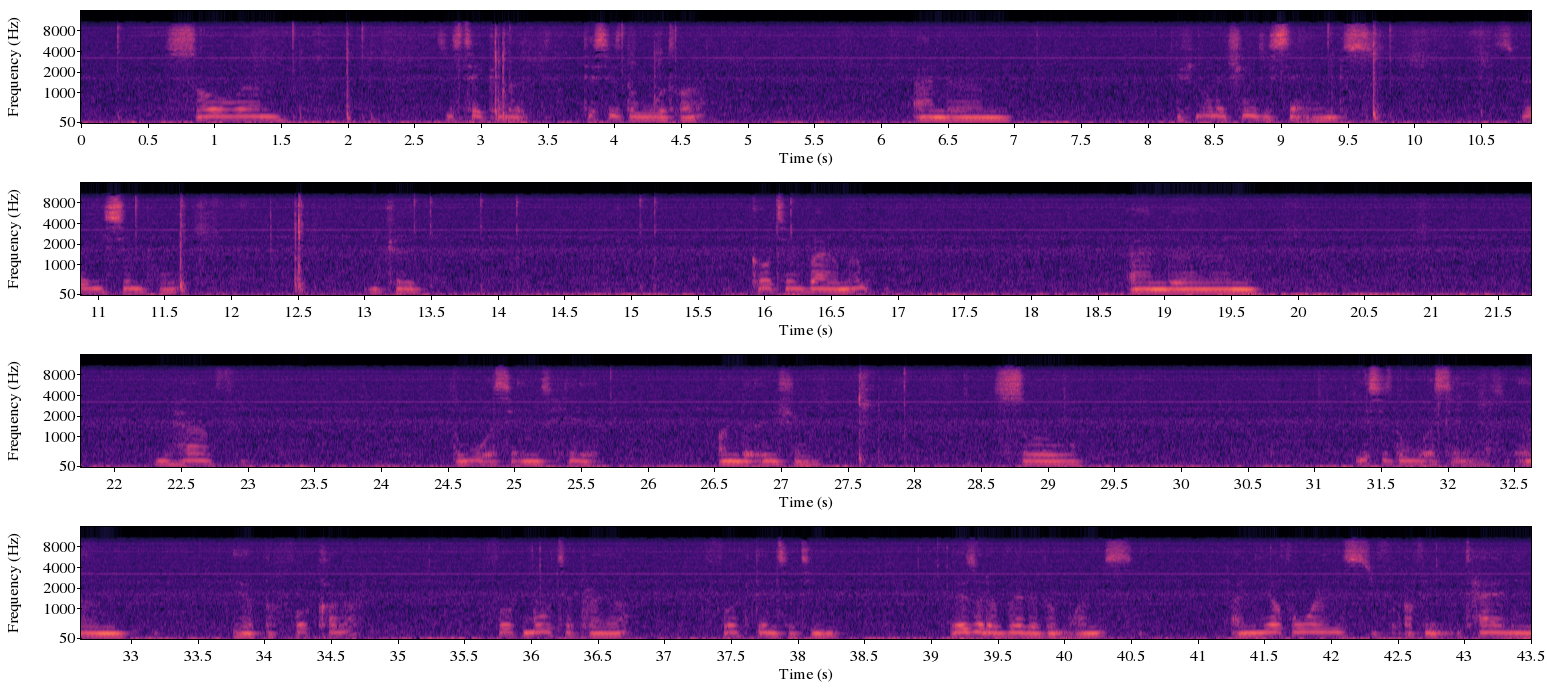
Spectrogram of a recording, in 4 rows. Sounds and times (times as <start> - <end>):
Speech: 0.6 - 1.6, 2.7 - 4.8, 6.2 - 7.0, 8.2 - 9.8, 10.6 - 11.7, 13.0 - 13.5, 15.9 - 16.9, 18.7 - 19.8, 22.3 - 23.0, 24.5 - 25.7, 26.5 - 27.4, 28.6 - 29.3, 31.3 - 33.1, 33.8 - 34.8, 35.7 - 38.4, 39.1 - 40.6, 41.2 - 43.5.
